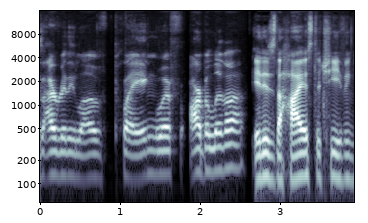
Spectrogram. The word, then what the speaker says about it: Arboliva: I say Arboliva. Arboliva, that's how you say it.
